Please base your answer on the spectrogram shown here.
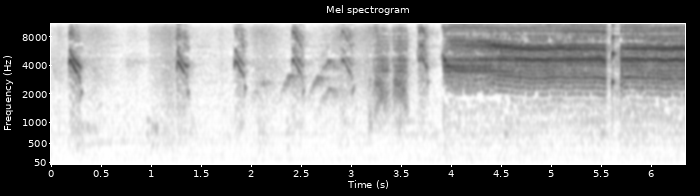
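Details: Streaked weaver tutor song for magpie-robins and shamas: a series of sharp falling chips and clicks about twice a second, then a long, intense sizzling buzz lasting over two seconds with one brief break.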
